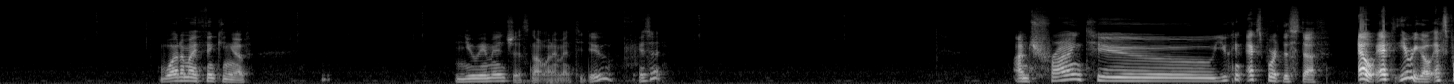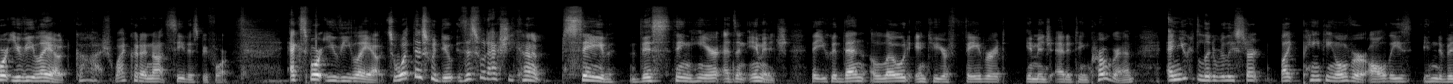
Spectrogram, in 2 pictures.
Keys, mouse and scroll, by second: 5.2-8.4 middle drag, 7.0-10.3 drag.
